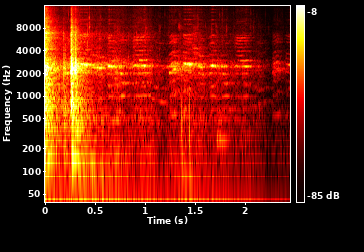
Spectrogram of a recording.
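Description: Two sharp clinks of a small porcelain saucer against a steel cooking pot, about a quarter second apart near the start, followed by a faint steady high tone.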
